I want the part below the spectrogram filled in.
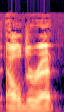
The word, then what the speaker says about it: Eldoret: It's in Eldoret, I think is how you say it, Kenya. – That's right.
